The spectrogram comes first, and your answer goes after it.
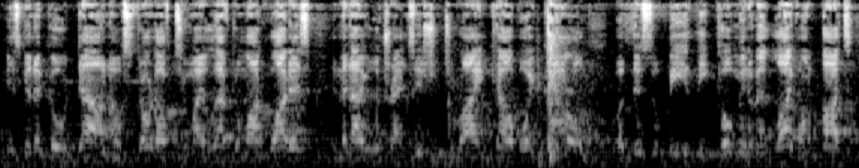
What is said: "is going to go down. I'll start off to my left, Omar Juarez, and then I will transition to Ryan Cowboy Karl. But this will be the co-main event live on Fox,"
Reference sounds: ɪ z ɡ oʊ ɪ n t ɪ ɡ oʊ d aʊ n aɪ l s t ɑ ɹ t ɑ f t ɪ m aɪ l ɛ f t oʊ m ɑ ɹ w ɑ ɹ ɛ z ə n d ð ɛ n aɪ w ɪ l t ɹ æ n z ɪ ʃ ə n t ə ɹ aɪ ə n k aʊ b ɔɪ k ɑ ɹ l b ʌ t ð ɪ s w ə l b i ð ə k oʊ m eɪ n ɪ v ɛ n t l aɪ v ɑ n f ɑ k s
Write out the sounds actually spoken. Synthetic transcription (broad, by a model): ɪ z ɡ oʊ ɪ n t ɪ ɡ oʊ d aʊ n aɪ l s t ɑ ɹ t ɑ f t ɪ m aɪ l ɛ f t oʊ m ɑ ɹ w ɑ ɹ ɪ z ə n ð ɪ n aɪ w ɪ l t ɹ æ n z ɪ ʃ ə n t ə ɹ aɪ ə n k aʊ b ɔɪ k ɑ ɹ l b ʌ t ð ɪ s w ə l b i ð ə k oʊ m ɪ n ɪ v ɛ t l aɪ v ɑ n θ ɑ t s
